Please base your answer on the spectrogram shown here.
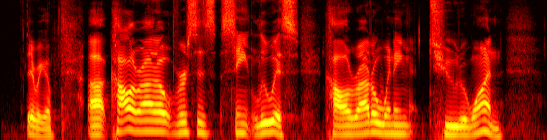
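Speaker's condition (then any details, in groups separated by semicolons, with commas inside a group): No condition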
